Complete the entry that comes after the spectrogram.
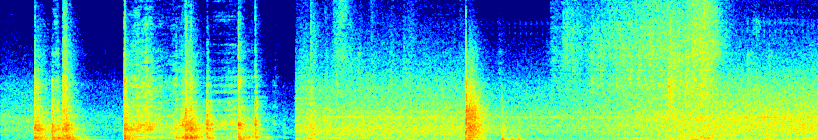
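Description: Kitchenware clatter: a frying pan, metal tray and containers knocked and set down, with several sharp clatters in the first three seconds and one loud knock about halfway through, over a steady hiss.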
